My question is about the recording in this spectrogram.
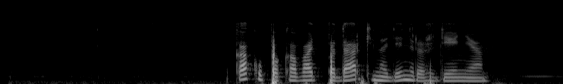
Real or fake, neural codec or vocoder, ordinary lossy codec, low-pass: real; none; MP3, 48 kbps; 7.2 kHz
